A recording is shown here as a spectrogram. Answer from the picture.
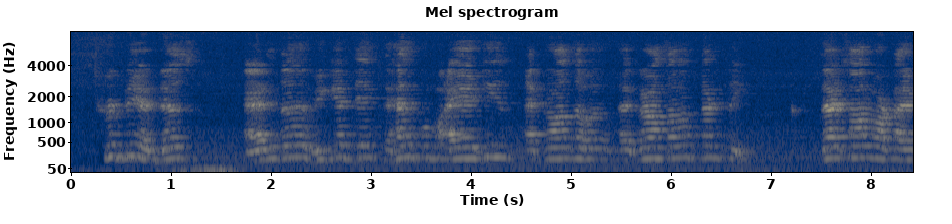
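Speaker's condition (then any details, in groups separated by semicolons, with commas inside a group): Cerebral palsy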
